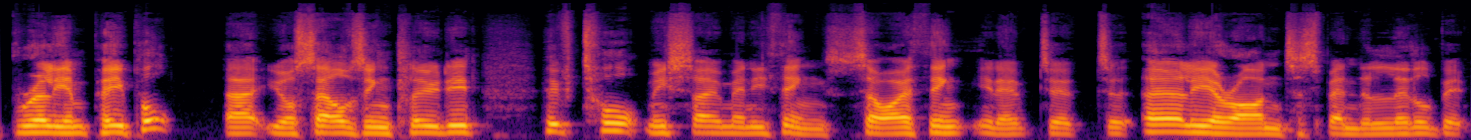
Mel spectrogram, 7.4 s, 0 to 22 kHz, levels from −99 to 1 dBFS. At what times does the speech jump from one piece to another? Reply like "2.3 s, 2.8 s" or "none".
none

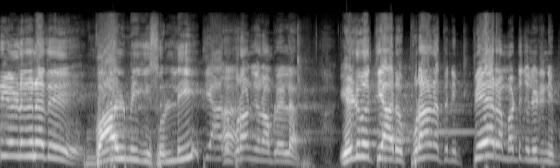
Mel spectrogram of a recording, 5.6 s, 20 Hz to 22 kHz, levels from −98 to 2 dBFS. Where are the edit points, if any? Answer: 2.3 s

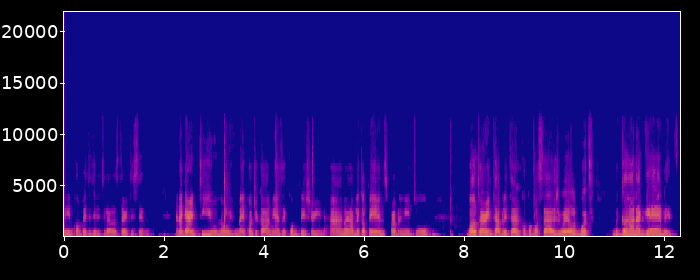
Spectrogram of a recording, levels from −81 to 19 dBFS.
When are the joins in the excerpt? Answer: none

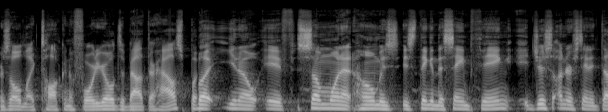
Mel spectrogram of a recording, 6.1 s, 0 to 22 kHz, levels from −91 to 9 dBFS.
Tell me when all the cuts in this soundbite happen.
1.8 s

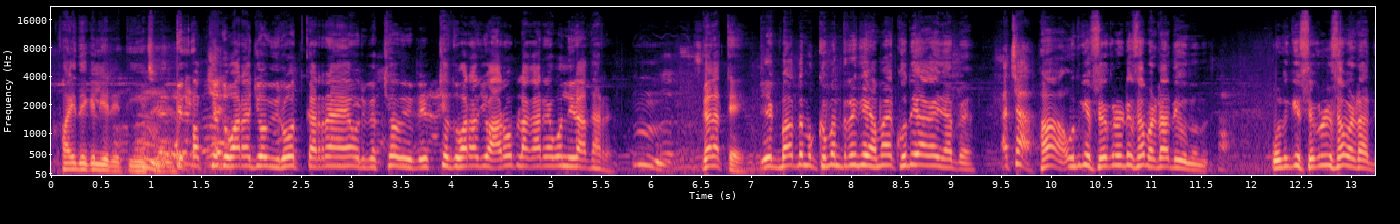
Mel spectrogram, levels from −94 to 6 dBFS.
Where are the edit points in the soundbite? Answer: 1.2 s, 7.0 s

